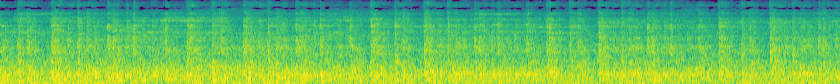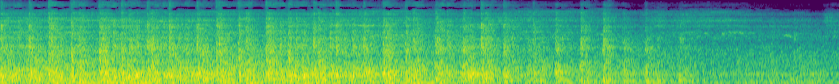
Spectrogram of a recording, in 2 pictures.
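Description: A subway train rumbles and clatters past loudly, then fades away.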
